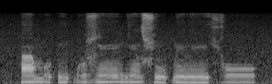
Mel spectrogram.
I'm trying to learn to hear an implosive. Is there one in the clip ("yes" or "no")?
yes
